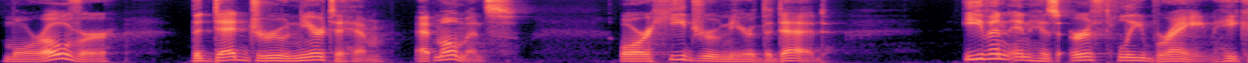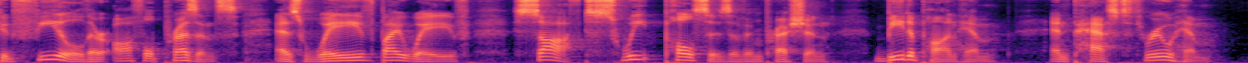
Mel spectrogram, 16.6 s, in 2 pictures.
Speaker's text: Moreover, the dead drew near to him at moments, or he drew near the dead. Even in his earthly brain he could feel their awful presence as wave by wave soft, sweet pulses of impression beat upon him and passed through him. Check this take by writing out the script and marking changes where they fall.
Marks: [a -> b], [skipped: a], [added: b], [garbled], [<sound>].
Moreover, the dead drew near to him at moments, or he drew near the dead. Even in his earthly brain he could feel their awful presence as wave by wave soft, sweet pulses of impression beat upon him and passed through him.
